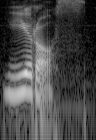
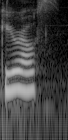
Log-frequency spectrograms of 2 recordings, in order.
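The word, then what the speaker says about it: gyros: what Garros is and by the way it's euros not gross I've been pronouncing it wrong my whole entire life and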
